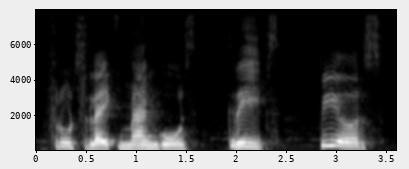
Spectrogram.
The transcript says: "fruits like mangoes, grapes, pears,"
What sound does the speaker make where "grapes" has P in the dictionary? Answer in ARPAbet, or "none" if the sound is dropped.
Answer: P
